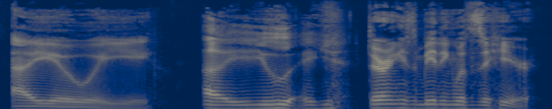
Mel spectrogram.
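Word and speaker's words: Aiwei: How do you pronounce that? I've already forgotten. It's Aiway.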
